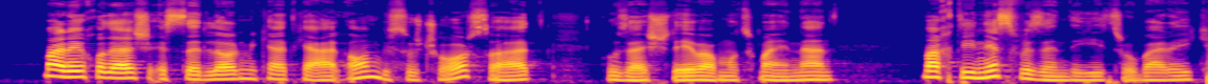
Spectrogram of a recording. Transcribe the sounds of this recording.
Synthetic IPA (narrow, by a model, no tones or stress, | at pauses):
bæɾɒːje̞xo̞d̪æʃe̞̰st̪e̞d̪lɒːlmiːcʰæɾd̪̥̚cʰʲeælʔɒːnbist̪o̞t͡ʃʰɒhɒɾsɒ̰æt̪̚ʰ | ɡ̥o̞zæʃt̪e̞væmot̪ʰmæe̞nːæn | væxt̪iːne̞sfe̞ze̞nd̪e̞ɡiːt̪ʰɾo̰bæɾɒːjekʰ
